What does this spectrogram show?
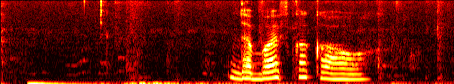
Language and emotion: Russian, neutral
